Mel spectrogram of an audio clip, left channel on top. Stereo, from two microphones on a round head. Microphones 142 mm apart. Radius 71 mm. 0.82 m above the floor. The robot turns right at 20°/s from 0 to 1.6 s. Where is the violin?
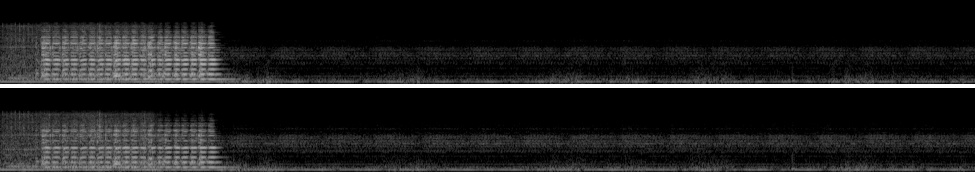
25° left (ahead or behind); by 2.4 s 45° left (ahead or behind).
